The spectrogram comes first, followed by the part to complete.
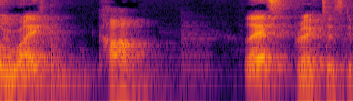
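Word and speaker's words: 가: Actually, it is not G or K, it is in between because it is not Ga, it is not Ka, it is Ka. Ka.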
